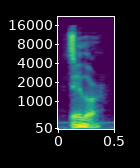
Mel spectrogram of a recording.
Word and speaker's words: Balor: Balor. That's how they say it when they read the audiobooks, baby.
